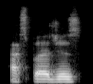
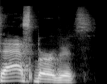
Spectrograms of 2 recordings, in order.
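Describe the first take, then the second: First: It is said in a British accent. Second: It is said in an American accent. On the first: "It sounds really serious when we talk about it" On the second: "when it's an American, I start laughing"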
